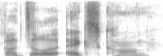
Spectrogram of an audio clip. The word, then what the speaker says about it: Godzilla x Kong: Godzilla X Kong. X, not versus.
